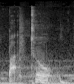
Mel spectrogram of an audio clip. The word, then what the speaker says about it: Pato: Now, if Patrick, in short, in Kenya, it's pronounced Pato.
